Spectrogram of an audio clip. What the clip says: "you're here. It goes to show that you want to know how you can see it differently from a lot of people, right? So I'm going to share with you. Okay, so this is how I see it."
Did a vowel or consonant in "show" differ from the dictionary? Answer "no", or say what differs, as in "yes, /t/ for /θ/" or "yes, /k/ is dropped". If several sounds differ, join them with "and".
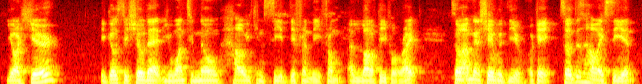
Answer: no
